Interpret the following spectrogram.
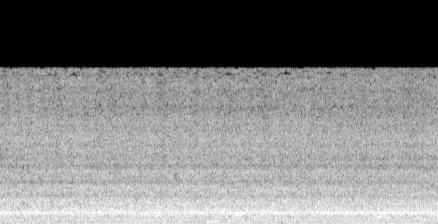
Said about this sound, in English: So let's do the blow dryer. Let's just do the low setting.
